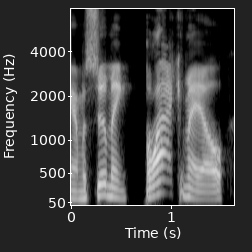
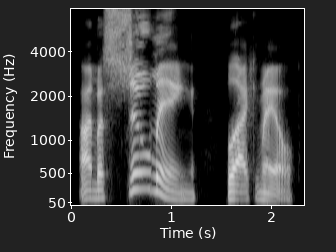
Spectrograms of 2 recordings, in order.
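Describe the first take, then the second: First: The word blackmail carries the stress. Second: The word assuming carries the stress. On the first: Blackmail is the point being claimed. The speaker calls it wrong. "not the word blackmail" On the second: It is only an assumption. The speaker calls it right. "I'm trying to emphasize the word assuming"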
